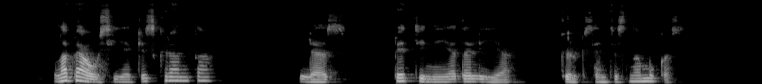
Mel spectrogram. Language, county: Lithuanian, Panevėžys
